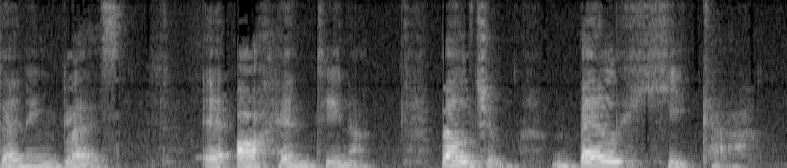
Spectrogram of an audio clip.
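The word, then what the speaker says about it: Bélgica: Belgium, Belgica. Belgica. That GI makes a he sound. Belgica.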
